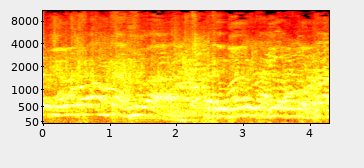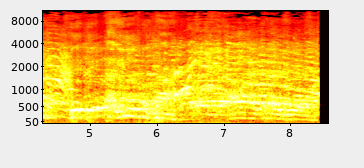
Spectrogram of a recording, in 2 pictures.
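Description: A live band plays loudly through amplifiers.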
